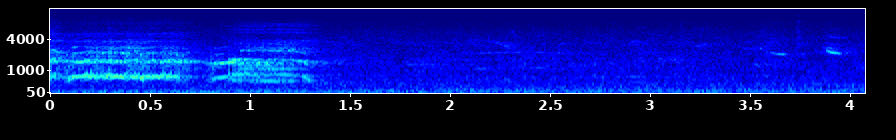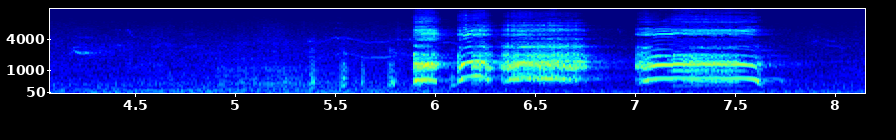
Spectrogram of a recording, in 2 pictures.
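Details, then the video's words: Cockerel crow heard as loud harmonic bursts late in the recording, after a quieter opening crow and faint clucking in between. "Tiếng Gà Gáy"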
